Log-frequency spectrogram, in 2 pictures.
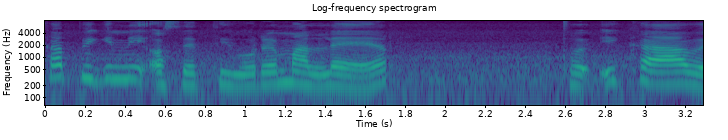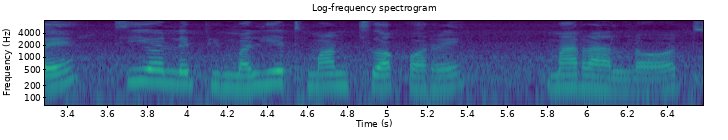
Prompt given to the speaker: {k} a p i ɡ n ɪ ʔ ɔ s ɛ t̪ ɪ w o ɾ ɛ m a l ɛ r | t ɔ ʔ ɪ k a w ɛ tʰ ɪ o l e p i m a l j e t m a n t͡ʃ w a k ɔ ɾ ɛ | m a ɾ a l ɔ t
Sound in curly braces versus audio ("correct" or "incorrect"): correct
